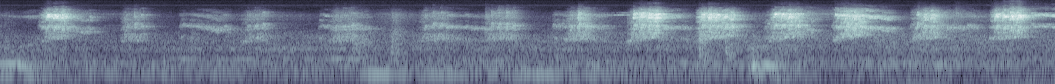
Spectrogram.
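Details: At mealtime, household parakeets in Itaim Paulista, São Paulo, Brazil give a loose run of scratchy squawks, softer at first and louder toward the end, with faint low background sounds.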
